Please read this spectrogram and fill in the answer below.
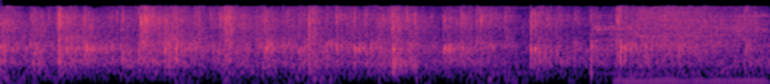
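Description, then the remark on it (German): Crowd applause at a church as the kids' church leader comes onto the stage: a steady, dense wash of many hands clapping for about three seconds, with a low hum entering near the end. “Geben wir einen riesen Applaus.”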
